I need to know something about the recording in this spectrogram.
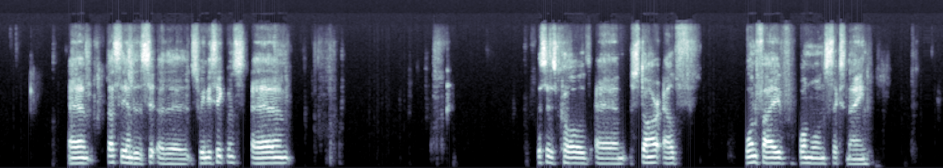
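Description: A middle-aged man speaks calmly, close to the microphone, in pauses, as if over an online call.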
